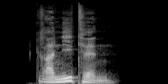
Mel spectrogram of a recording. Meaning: granite
- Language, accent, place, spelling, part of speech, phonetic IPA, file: German, Germany, Berlin, graniten, adjective, [ˌɡʁaˈniːtən], De-graniten.ogg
